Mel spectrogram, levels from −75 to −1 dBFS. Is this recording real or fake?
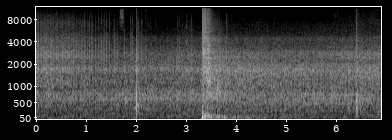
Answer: fake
